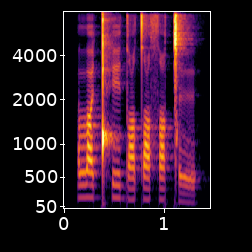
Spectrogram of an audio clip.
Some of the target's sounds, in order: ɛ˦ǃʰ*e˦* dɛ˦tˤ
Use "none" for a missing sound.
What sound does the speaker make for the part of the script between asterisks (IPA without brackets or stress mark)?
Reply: e˦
